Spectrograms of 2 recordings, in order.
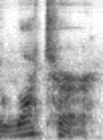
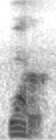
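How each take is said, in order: First: The T is a hard, crisp T sound. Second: The T is soft, almost like a D. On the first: The speaker calls it wrong. "That would be a very hard T" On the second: The speaker calls it right. "It almost sounds like a D"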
